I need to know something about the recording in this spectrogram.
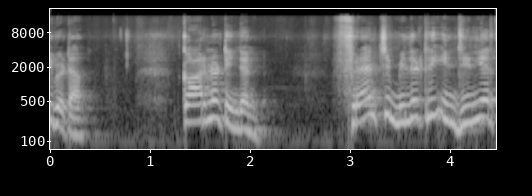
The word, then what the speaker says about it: Carnot: तो मैं आपको बता रहा हूँ कि इसको प्रोनाउंस कार्नो के नाम से भी कर सकते हैं हम।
